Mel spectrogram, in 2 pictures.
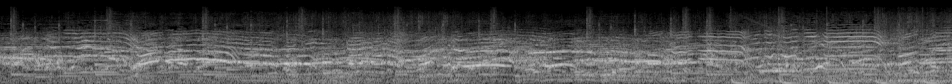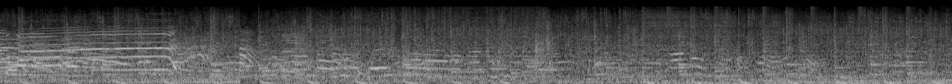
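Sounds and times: crowd shouting in high voices: 0:00.0 - 0:14.4.

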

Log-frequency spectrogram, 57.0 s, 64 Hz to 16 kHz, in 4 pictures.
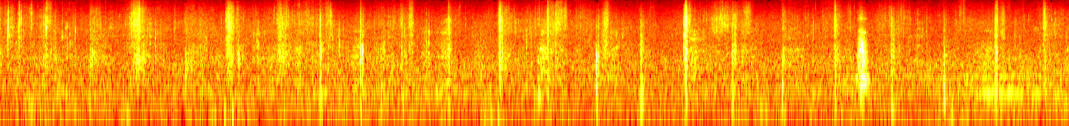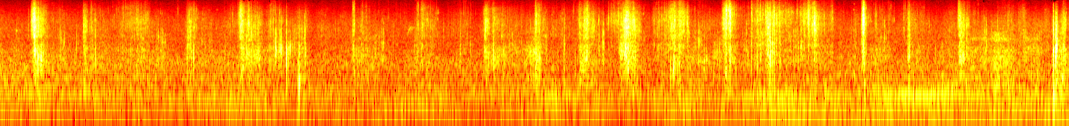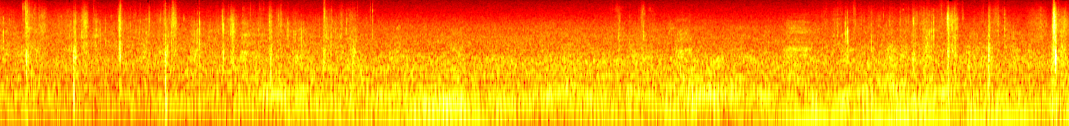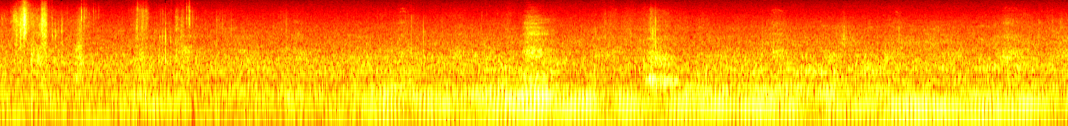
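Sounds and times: footsteps crunching on dry leaves: 0:00.0 - 0:33.4, 0:39.0 - 0:45.4
steady low hum: 0:00.0 - 0:57.0.

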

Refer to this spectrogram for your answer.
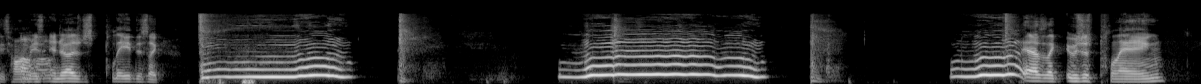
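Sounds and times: man humming: 0:02.0 - 0:03.6, 0:05.6 - 0:07.8, 0:09.5 - 0:10.3
man breathing: 0:04.2 - 0:05.3.

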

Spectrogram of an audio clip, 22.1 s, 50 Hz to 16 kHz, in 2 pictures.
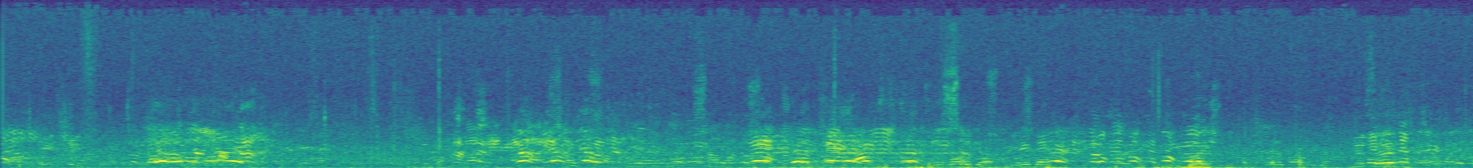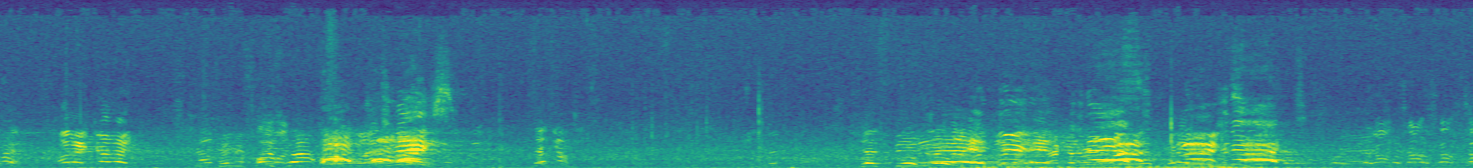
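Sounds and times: men shouting: 0:12.8 - 0:14.5.

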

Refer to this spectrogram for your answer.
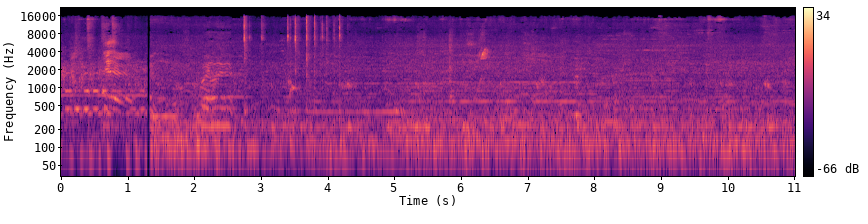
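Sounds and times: amusement arcade noise: 0:00.0 - 0:11.0
music playing: 0:00.0 - 0:11.0.

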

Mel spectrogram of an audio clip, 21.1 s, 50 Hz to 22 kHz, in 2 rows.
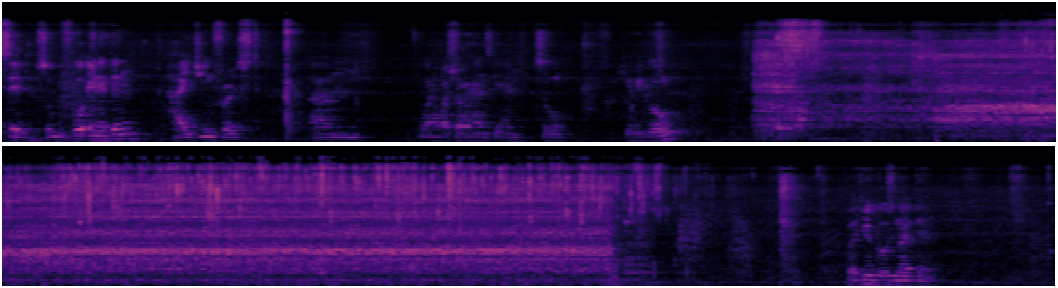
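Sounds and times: hands washing under water: 0:10.1 - 0:17.7.

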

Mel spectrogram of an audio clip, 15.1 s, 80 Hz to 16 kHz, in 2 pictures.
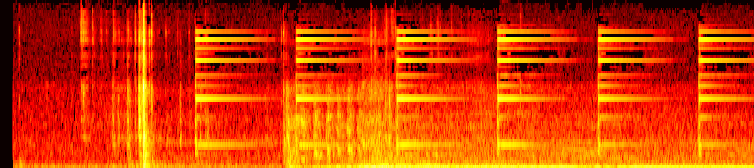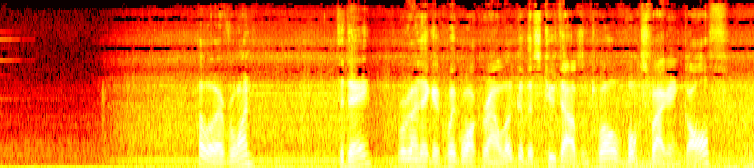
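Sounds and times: car engine starting and idling: 0:00.2 - 0:15.0
dashboard warning chime: 0:01.9 - 0:08.0.

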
